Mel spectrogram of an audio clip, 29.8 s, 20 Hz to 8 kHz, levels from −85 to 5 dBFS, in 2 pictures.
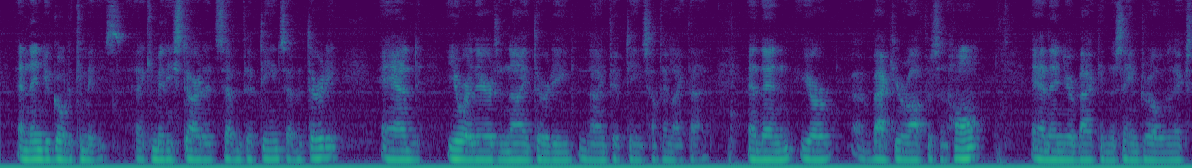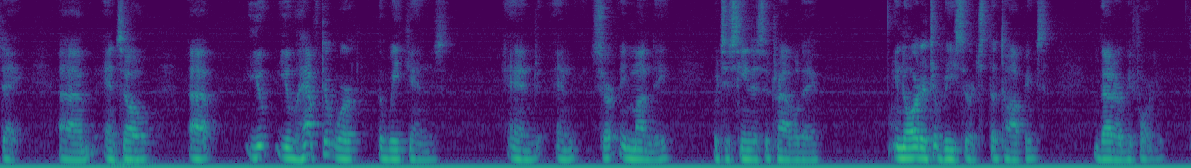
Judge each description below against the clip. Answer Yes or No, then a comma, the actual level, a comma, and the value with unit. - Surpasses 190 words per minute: No, average, 150 wpm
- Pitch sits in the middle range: No, low, 115 Hz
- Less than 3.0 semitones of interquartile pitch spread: Yes, narrow, 2.5 semitones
